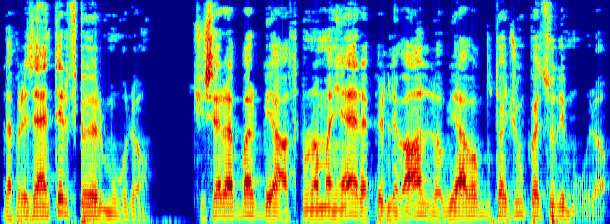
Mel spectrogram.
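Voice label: "abbarbiato", Italian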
